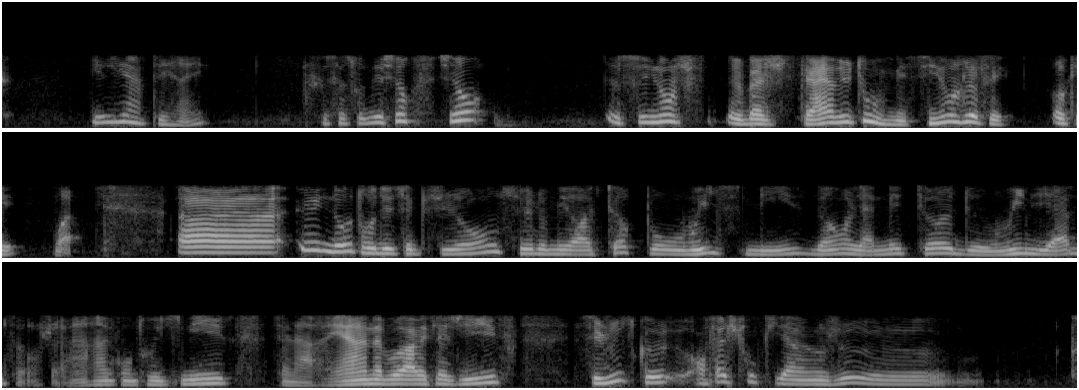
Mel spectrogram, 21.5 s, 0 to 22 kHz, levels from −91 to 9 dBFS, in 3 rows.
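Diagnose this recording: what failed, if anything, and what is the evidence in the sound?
The codec stage failed. For the whole clip, nothing reaches above 4 kHz, and the speech sounds buzzy and synthetic. That fits AMR narrowband mobile coding at a low 7.4 kbps, where a few pulses drive a vocal-tract model. A plain low-pass filter would only sound dull, not metallic.

Call processing failed through AMR comfort noise, heard as eleven swaps of the real background for smooth, steady noise. These run from 0.08 to 21.46 s and last 20 to 520 ms. The longest is 0.08–0.60 s, before "il y a". Others come before "à ce que ça" (1.52–2.00 s), around 3.7–4.0 s and 6.9–7.8 s, and as three at the end, 21.02–21.46 s. The voice detector stopped sending frames, and the receiver filled the gaps with synthetic noise. Packet loss would sound different, with clicks or repeated fragments.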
